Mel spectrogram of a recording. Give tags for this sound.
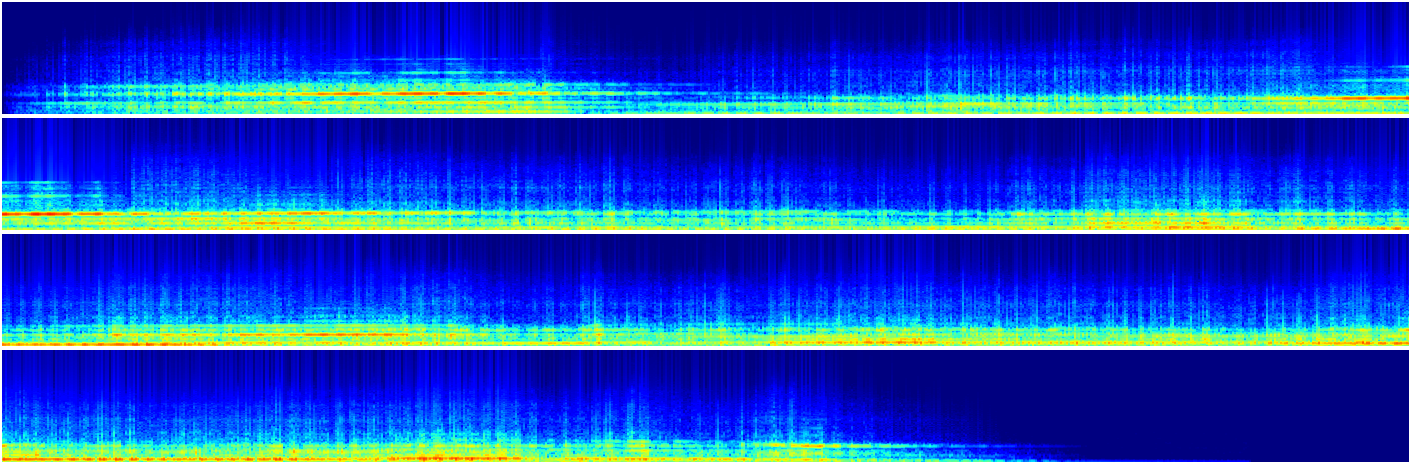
sci-fi; drone; granular

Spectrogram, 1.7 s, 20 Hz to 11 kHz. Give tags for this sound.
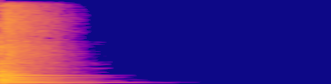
1-shot; drum; snare; multisample; velocity

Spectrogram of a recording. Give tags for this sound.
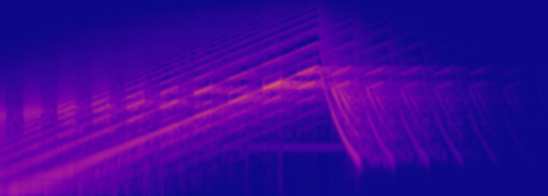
sci-fi; abstract

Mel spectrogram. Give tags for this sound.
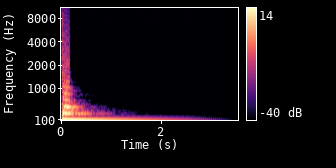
strokes; bol; hindustani; drum; tabla

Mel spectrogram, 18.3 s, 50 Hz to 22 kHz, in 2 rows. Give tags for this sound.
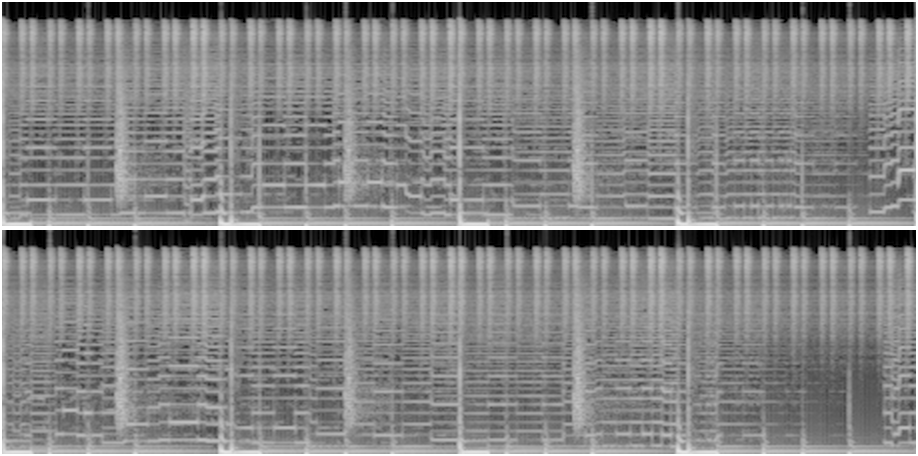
chillout; minor; 105bpm; figure; random; chill; soft; C; ethnic; triphop

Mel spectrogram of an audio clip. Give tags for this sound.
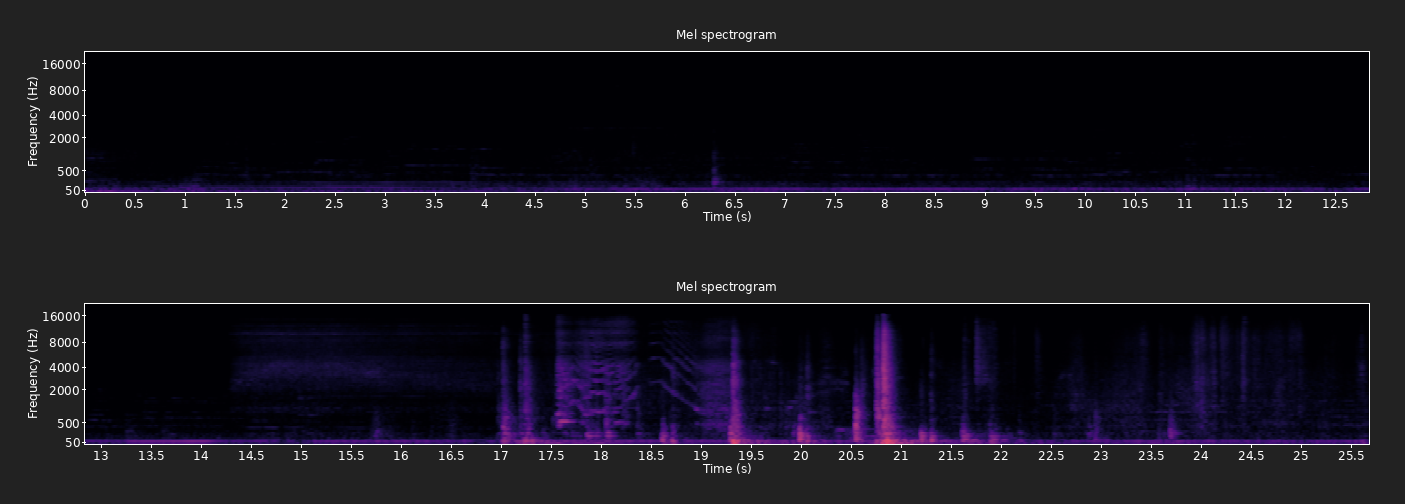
clank; conductor; dishes; night; noise; passenger; passenger-wagon; railway; rumble; station; train; travel; trip; wagon

